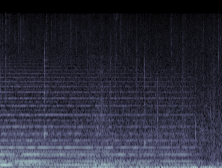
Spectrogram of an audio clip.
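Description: Film score music: a sustained chord held steady, with a few faint ticks over it. It cuts off suddenly at the end.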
